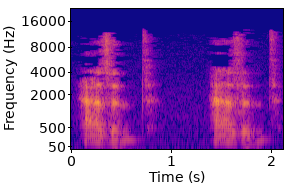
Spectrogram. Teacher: Otra vez la S no hace S, sino hace como una Z chica.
